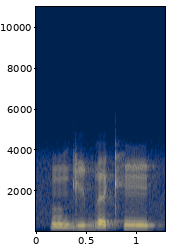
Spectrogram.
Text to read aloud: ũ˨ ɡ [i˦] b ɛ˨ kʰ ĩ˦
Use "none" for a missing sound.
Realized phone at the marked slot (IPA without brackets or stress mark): i˦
